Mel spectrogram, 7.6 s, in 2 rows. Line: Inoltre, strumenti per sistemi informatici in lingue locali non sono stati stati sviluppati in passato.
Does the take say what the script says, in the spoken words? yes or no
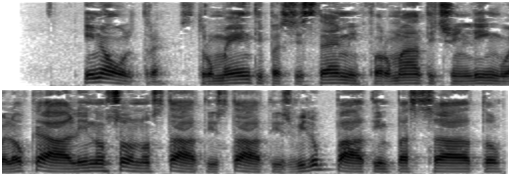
yes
